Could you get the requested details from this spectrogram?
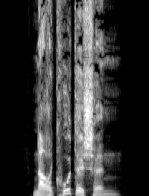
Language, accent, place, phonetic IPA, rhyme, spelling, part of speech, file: German, Germany, Berlin, [naʁˈkoːtɪʃn̩], -oːtɪʃn̩, narkotischen, adjective, De-narkotischen.ogg
- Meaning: inflection of narkotisch: 1. strong genitive masculine/neuter singular 2. weak/mixed genitive/dative all-gender singular 3. strong/weak/mixed accusative masculine singular 4. strong dative plural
